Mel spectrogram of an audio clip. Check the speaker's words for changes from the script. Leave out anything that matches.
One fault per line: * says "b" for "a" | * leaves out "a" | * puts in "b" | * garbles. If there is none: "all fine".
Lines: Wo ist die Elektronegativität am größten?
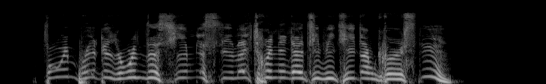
* puts in "im Periodensystem"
